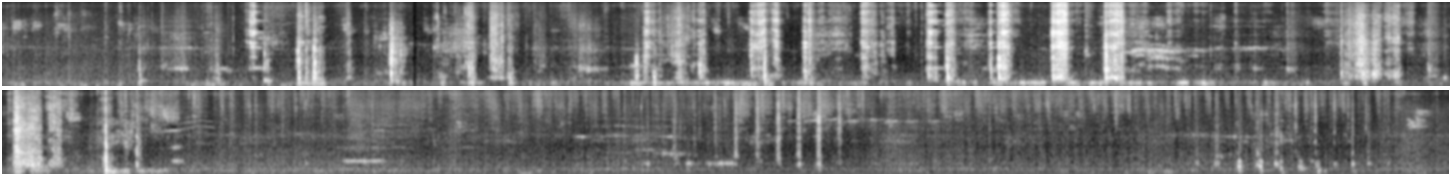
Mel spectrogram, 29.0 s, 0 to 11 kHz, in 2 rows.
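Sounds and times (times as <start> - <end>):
hands slapping wet dirt: 19.5 - 28.4.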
